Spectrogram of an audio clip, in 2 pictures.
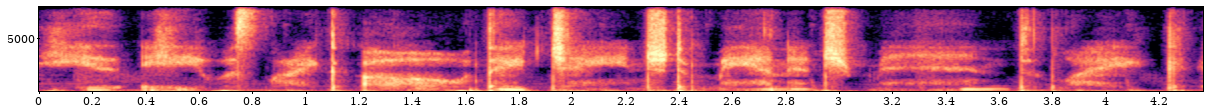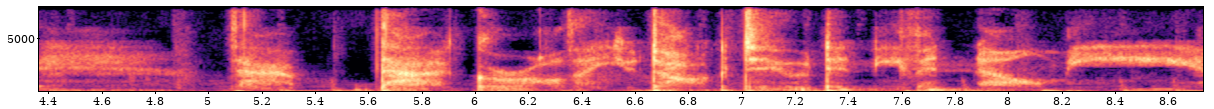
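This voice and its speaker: Noticeable background noise runs throughout. A woman whispers very slowly over it. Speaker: ASMR creator. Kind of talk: ASMR just chatting, casual talk about a reality TV show. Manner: whispered, soft-spoken, chatty.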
